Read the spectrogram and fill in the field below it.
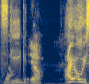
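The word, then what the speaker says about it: Stygg: wow s-t-y-g-g i know spelled a little different but pronounced the same no i always say your name wrong don't i it's stig right stig yeah i always say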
